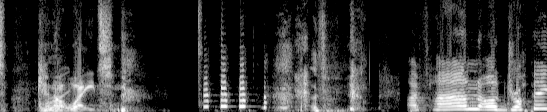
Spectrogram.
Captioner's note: laughing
